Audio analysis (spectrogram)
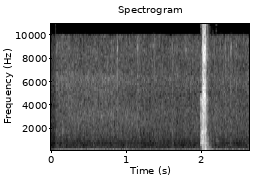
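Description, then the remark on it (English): Heavy rain pours in a steady, dense hiss over a low rumble around a car stuck in the downpour, with one sharp thump standing out near the end. “Just then, two lights appear straight ahead, and the sound of an old engine rises in the middle of the downpour.”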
